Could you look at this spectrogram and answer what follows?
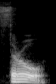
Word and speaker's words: through: наприклад проходити через щось through тут це вже у не О не о а у through і в слові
